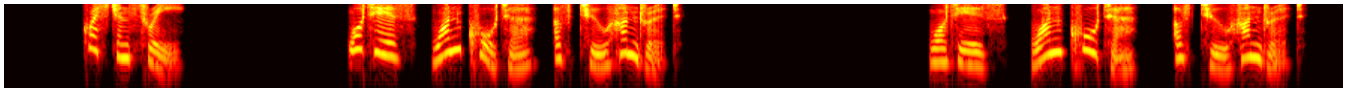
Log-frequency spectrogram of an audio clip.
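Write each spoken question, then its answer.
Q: What is 1/4 of 200?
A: 50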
